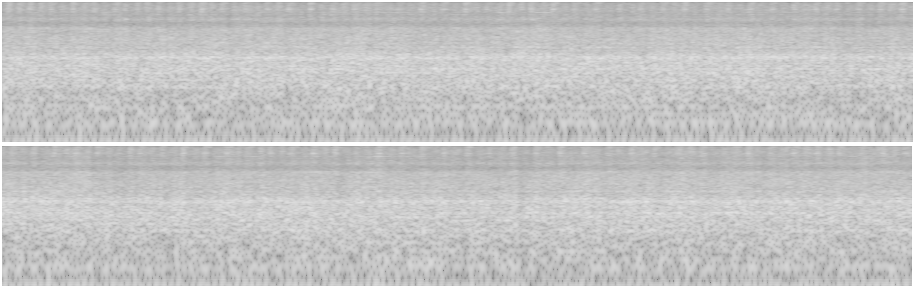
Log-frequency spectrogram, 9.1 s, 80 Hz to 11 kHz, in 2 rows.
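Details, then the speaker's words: International DT466 diesel swapped into a 1966 Ford F250, first cold start after fuel priming: loud, steady unmuffled idle with even clatter and a deep constant rumble, no knocks or misses; oil pressure unchecked, runs really good. "but anyways you see it running it runs really good"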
